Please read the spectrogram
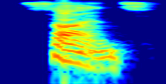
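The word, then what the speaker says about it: science: SEIENCE साइंस विज्ञान। द साइलेंट word is C.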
